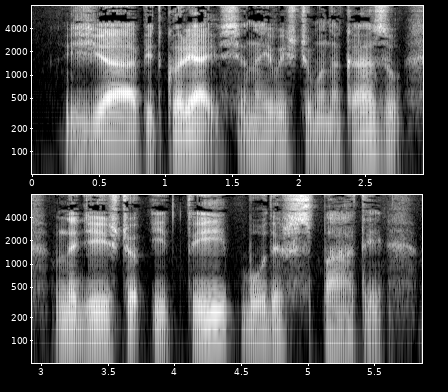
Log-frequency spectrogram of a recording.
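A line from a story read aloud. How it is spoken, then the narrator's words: Father speaking. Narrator (Ukrainian): вимовив батько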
